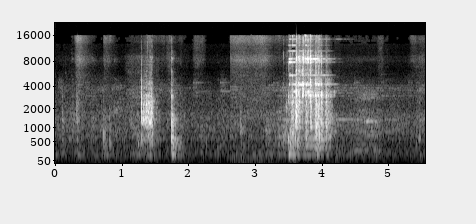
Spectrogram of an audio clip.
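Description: Metal hook-race parts of a Usha Stitch Magic sewing machine clicking and clinking as they are handled. There are a few sharp clicks in the first two seconds, then a louder metallic clatter about three and a half seconds in.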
